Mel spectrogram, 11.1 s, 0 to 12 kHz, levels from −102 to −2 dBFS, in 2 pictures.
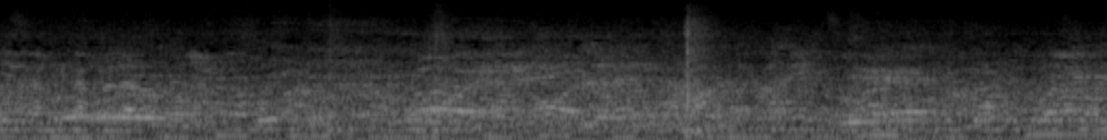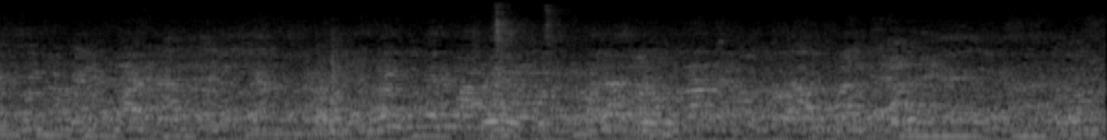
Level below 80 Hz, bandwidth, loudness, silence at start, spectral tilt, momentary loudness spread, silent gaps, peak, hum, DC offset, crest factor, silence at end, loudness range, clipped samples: -72 dBFS; 10.5 kHz; -56 LUFS; 0 s; -5.5 dB/octave; 5 LU; none; -38 dBFS; none; under 0.1%; 18 dB; 0 s; 1 LU; under 0.1%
